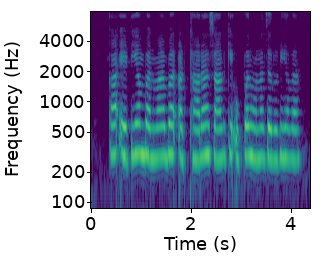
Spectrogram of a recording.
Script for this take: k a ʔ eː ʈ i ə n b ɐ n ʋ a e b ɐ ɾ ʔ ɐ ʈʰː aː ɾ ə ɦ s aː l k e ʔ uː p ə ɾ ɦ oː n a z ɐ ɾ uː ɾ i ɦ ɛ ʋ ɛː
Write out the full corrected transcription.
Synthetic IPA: k a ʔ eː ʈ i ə m b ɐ n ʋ a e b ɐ ɾ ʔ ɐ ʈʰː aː ɾ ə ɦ s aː l k e ʔ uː p ə ɾ ɦ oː n a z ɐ ɾ uː ɾ i ɦ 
